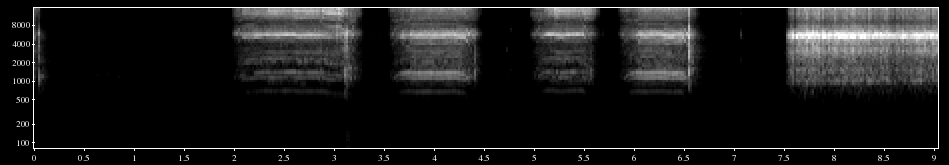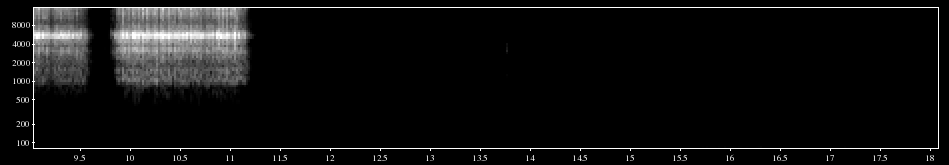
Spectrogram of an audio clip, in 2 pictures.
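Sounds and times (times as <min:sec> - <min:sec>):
small geared motor whirring: 0:07.6 - 0:11.2.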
